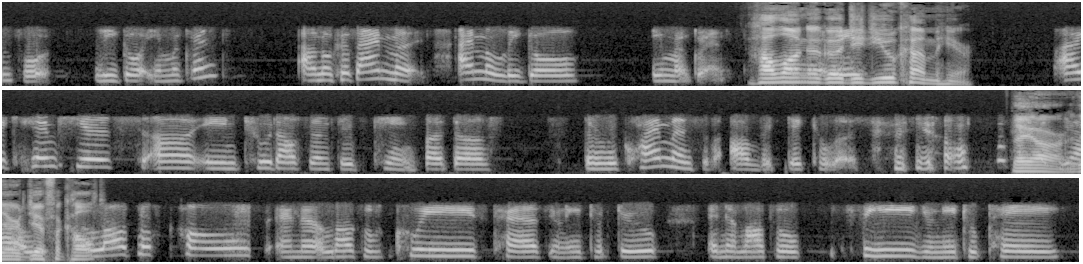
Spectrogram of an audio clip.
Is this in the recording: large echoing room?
no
